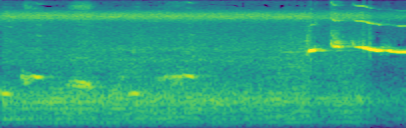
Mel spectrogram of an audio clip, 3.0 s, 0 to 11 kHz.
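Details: A male pied butcherbird singing on a veranda in Australia, 4 February 2018, gives soft warbled notes, then a few clear, high whistles near the end, over a steady high hiss; his song includes mimicry of other Australian birds.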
